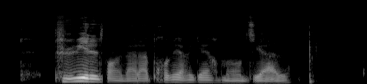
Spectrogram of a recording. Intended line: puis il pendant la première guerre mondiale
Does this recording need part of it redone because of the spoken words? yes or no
no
